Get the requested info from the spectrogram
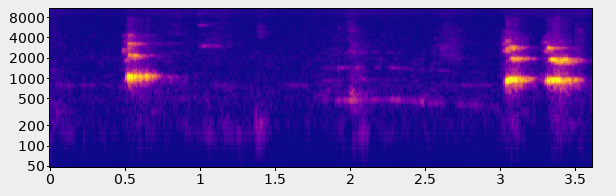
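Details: Blenheim Cavalier King Charles Spaniel puppies from a litter of five born at New Year in an indoor puppy pen: one short high whimpering squeal, a faint murmur, then two quick clear yelps close together near the end; otherwise quiet.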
